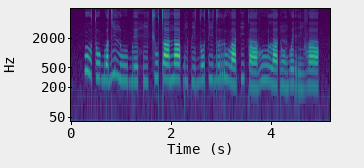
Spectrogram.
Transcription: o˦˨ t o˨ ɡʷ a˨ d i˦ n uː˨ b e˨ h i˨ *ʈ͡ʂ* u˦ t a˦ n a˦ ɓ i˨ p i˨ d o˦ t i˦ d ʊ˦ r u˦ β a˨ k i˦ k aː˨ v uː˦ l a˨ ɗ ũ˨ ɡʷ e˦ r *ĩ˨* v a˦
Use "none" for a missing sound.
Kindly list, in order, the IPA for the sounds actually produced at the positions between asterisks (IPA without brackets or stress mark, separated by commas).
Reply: t͡ʃ, i˨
